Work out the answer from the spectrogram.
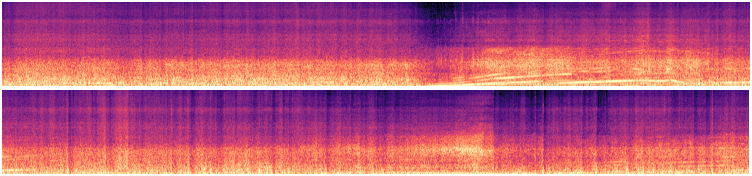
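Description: Car engine accelerating hard, rising in pitch through one gear, shifting up and rising again, then dropping back and holding a steady note. Heavy wind and road noise on a bonnet-mounted microphone run under it throughout.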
